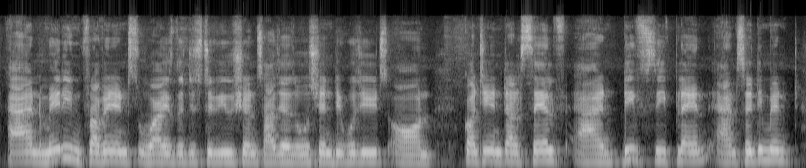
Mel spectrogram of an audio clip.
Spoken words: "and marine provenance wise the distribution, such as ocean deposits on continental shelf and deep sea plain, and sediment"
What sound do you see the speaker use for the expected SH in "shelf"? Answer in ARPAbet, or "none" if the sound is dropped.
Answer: S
